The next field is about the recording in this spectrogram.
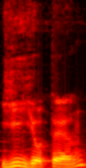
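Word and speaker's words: Guillotin: Гільотину винайшов гійотен. Так, його ім'я пишеться через doul, але вимовляється як й, бо в іспанській doul читається як й.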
